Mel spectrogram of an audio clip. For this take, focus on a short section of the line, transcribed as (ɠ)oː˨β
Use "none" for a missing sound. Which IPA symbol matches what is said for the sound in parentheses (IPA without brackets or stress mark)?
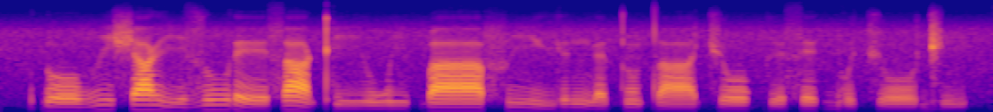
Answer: ɗ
